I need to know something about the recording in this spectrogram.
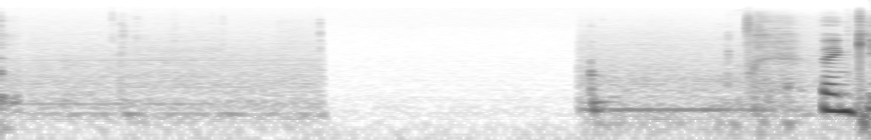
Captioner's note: silence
